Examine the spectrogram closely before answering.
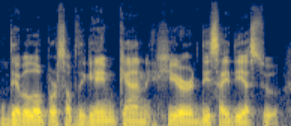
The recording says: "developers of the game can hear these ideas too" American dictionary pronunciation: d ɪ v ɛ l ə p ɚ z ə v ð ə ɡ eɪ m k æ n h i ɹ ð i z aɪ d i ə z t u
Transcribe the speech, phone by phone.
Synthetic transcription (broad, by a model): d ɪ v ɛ l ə p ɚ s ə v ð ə ɡ eɪ m k æ n h i ɹ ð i s aɪ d i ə s t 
